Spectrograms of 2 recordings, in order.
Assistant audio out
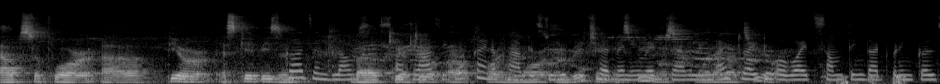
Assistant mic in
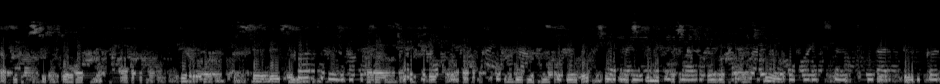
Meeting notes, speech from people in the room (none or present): none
